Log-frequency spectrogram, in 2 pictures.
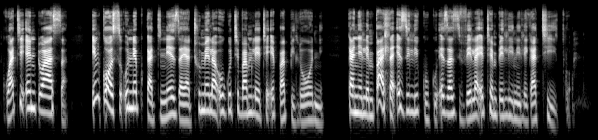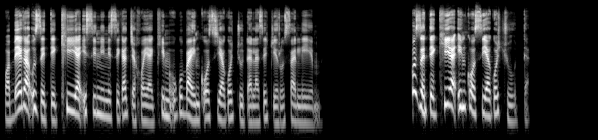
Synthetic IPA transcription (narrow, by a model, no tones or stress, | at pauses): ɣwatʰiʔɛntʼwaːsa̰ | iŋkʼosiʔuneβuɡ̥ʱad̥ʱinɛzajatʰumɛlaʔuɣutʰiβam̩lɛtʰɛʔɛb̥ʱab̥ʱiloni | ɣaɲɛlɛmpʼaɬaʔeziliɡ̥ʱuɡ̥ʱuʔɛzazivɛlaɛtʰɛmpʼeliniliɣatʰiːǀɔ̰ | waβɛɣaʔuzɛd̥ʱekʰijaʔisininisiɣad̥ʒ̥ʱɛhɔjakʰimiuɣuβajiŋkʼosijaɣod̥ʒ̥ʱud̥ʱalasɛd̥ʒ̥ʱeɾusalɛːmu | uzɛd̥ʱekʰijaʔiŋkʼosijaɣod̥ʒ̥ʱuːd̥ʱa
